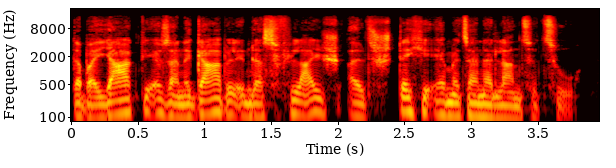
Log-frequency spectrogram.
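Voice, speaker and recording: A man narrating a literary sea tale for a radio drama, measured, with dramatic emphasis. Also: lowish voice, no echo, clean studio sound.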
